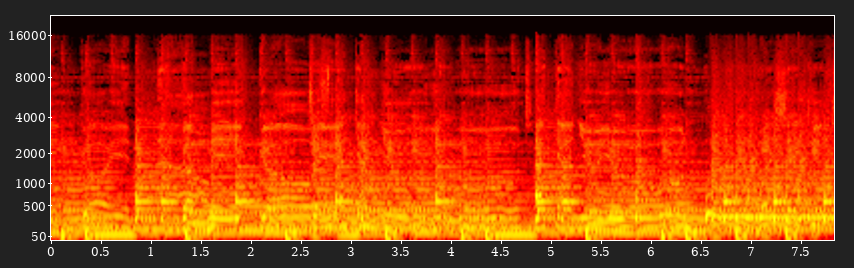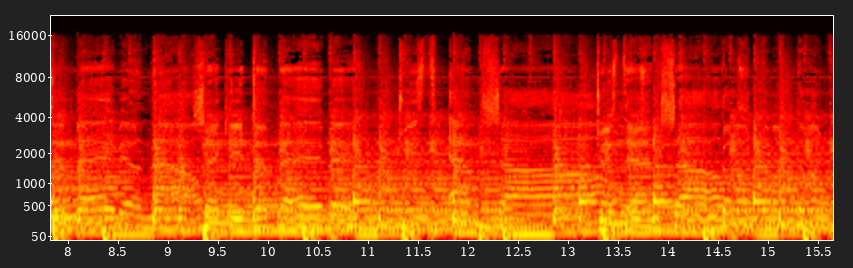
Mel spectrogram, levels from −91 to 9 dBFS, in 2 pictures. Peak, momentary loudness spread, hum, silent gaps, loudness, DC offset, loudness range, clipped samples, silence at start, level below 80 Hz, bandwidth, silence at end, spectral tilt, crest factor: -4 dBFS; 3 LU; none; none; -22 LUFS; under 0.1%; 1 LU; under 0.1%; 0 s; -32 dBFS; 16.5 kHz; 0 s; -6 dB/octave; 18 dB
